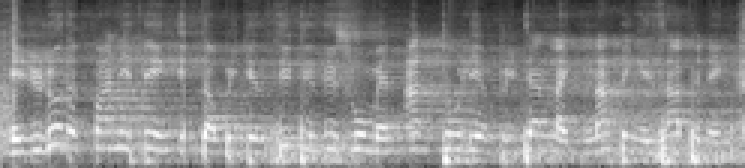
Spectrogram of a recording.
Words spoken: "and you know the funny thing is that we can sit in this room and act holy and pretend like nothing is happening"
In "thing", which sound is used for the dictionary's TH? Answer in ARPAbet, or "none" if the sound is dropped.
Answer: TH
